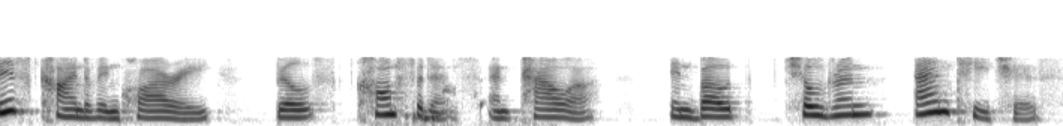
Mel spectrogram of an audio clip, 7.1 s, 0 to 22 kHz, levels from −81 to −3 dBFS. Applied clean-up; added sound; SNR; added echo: neural mask model RNNoise.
